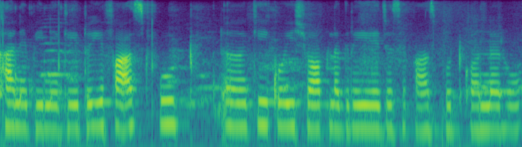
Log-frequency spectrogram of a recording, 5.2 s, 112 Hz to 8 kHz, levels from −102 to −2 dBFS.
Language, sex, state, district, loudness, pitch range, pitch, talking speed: Hindi, female, Punjab, Pathankot, -22 LUFS, 185-200 Hz, 190 Hz, 205 wpm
